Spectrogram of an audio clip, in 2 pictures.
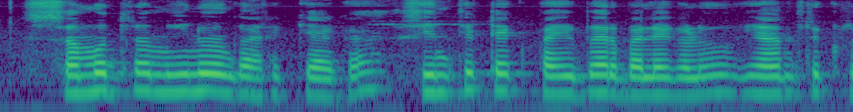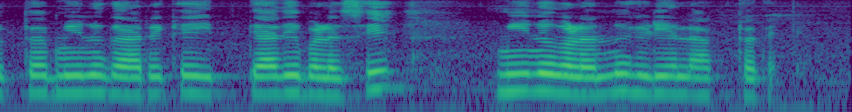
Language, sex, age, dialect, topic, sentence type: Kannada, male, 25-30, Central, agriculture, statement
